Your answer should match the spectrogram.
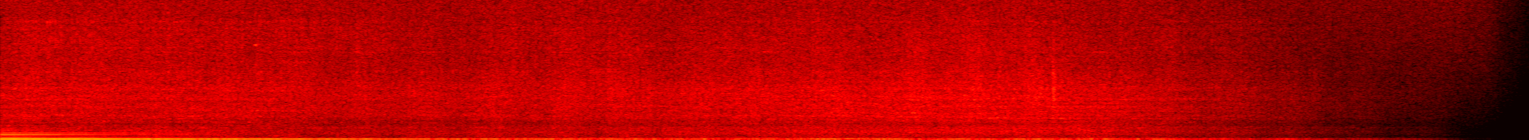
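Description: The last strummed acoustic-guitar chord of a song ringing out over a steady low hum and hiss from a lo-fi recording. The ringing dies within about two seconds. The hum fades slowly and cuts off into silence near the end.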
